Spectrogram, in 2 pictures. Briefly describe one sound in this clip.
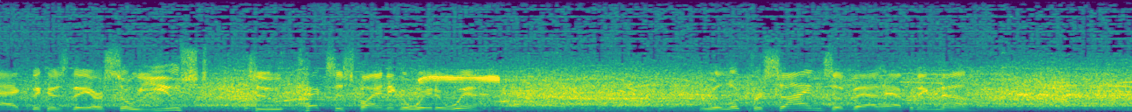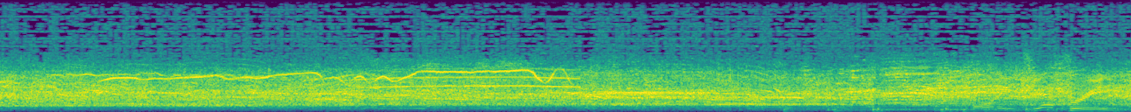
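A large crowd roars and cheers throughout.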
